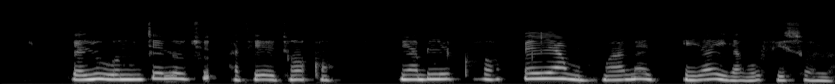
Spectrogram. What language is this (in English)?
Yoruba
